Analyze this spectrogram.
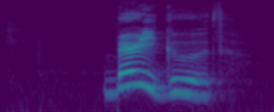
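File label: "very good", English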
